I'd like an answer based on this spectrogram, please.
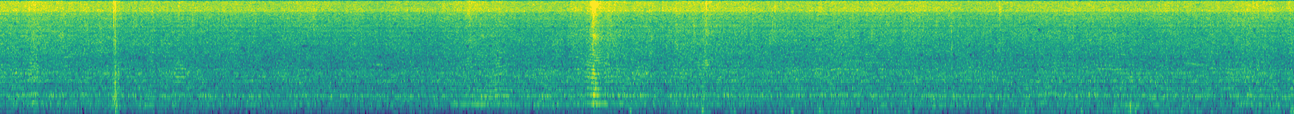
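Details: Dense, even drone of buzzing bees, a low continuous hum layered with a band of higher buzz, broken only by a few short clicks or knocks.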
